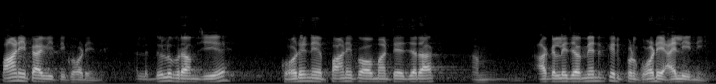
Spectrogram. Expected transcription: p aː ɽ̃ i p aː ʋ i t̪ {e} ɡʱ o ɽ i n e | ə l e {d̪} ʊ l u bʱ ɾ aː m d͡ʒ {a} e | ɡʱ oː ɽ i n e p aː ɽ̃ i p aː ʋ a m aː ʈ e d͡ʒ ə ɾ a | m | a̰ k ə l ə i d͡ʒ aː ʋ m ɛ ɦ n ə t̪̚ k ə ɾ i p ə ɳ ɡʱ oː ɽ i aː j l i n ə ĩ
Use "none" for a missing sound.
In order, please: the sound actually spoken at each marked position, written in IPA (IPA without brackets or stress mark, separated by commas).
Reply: i, d̪, i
